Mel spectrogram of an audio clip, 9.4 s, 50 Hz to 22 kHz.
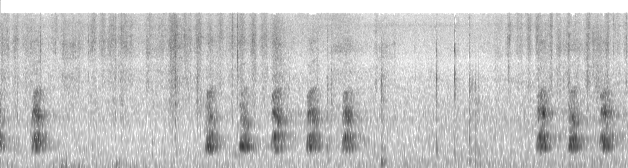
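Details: Golden Retriever household celebrating Hiro's 14th birthday on 2 June 2019 at Ain village; dogs bark in short bursts, about two per second, in two runs with a pause between, light background noise.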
